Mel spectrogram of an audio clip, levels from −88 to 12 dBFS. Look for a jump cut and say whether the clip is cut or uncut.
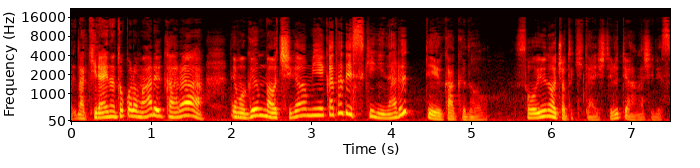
uncut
